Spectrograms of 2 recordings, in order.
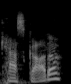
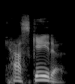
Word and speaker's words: Cascada: Is that how you say it? Cascada? I don't think so. I don't think it's a soft A. Cascada.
